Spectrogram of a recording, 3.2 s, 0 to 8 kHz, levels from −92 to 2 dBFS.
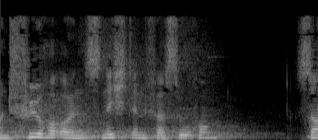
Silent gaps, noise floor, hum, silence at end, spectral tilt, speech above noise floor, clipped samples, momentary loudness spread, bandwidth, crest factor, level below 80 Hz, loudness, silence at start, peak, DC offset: none; -64 dBFS; none; 0 s; -6.5 dB/octave; 32 dB; under 0.1%; 15 LU; 7.4 kHz; 18 dB; -74 dBFS; -33 LUFS; 0 s; -16 dBFS; under 0.1%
